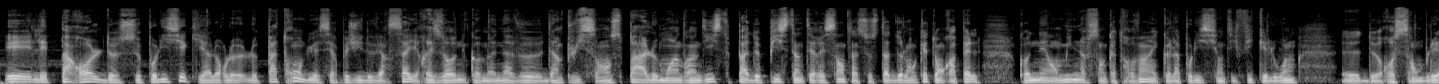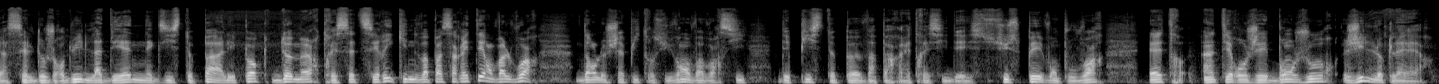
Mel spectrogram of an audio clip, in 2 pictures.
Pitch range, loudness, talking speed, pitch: 90-110 Hz, -17 LUFS, 195 wpm, 95 Hz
